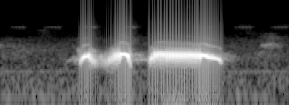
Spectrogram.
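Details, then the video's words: Spotted dove 'thúc dút' cooing, 'đồng pha tí thổ' voice, meant to train and rouse other doves; a clean phrase of two short hoots leading into a sustained, rapidly pulsing coo that tails downward, no background noise. "cu gáy thúc dút cực chuẩn, giọng đồng pha tí thổ"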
